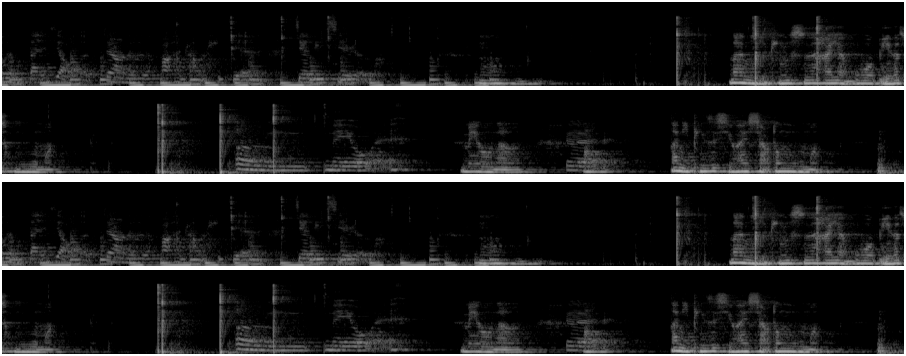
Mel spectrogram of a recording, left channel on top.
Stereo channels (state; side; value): identical; both; correlation 1.00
